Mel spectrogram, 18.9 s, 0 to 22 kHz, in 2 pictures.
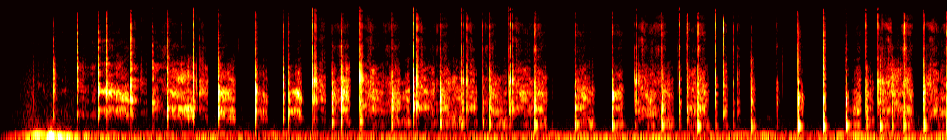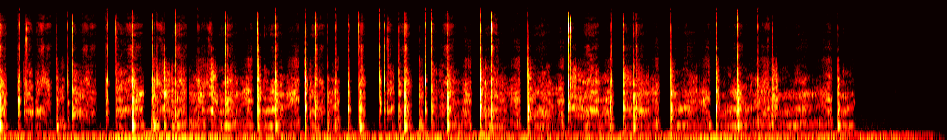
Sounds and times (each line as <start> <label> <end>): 0.5 spoon in mug stirring 18.0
